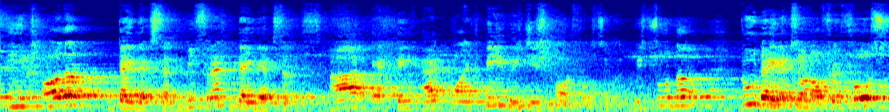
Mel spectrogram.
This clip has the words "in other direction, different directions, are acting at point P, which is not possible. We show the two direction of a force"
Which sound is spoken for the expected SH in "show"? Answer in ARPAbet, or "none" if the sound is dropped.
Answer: S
